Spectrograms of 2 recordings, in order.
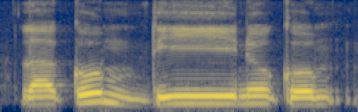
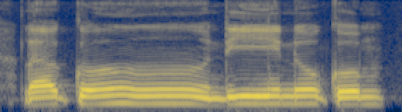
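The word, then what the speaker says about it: لَكُمْ دِينُكُمْ: robbihim lakum di cukup lakum dinukum mim mati bertemu Del dinamakan bacaan izhar syafawi cara membacanya yaitu wajib dibaca secara jelas lakum dinukum tidak boleh dibaca Lagoon dinukum lakum dinukum tidak boleh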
